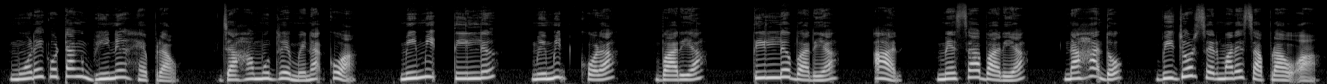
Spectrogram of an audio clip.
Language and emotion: Santali, neutral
